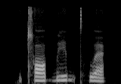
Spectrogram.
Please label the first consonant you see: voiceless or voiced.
voiceless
